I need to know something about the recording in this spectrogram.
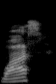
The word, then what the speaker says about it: WSAP: Wasp. That's how you say it.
